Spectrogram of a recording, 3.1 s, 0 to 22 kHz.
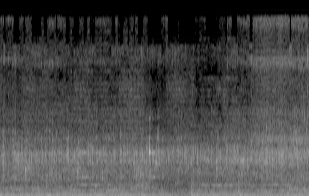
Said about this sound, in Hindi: तो उसके लिए मैंने 2 टेबलस्पून बटर लिया, ये डाल देंगे पहले पैन में।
